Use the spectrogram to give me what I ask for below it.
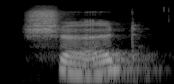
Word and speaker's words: should: w should and could the L is silent we say would should and could just with would and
